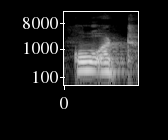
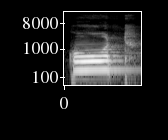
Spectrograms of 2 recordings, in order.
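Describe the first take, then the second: First: कोअट with ओ then a separate short अ; split vowel demo. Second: Said in the usual way. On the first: Shown as a demonstration. Teacher shows learners the rule, saying कोअट with ओ gliding into अ. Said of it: "इन दोनों का उच्चारण होगा ओ अ". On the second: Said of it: "जैसे उदाहरण देखिए".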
